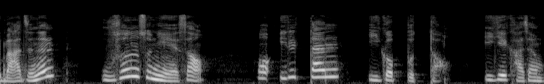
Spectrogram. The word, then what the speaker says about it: まず: 이런 상황에서 마즈를 쓰시면 돼요. 근데 여러분 주의할 점이 이 마즈가 한국 사람한테 은근히 어려운 발음이에요. 이 즈가 여러분 해보시면 알겠지만 잘못하면 주가 돼요.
